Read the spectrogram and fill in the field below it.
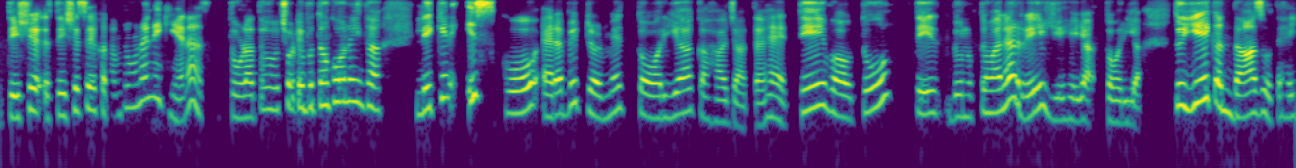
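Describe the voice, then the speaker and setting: A woman's voice: fairly high pitch, darkish tone, no room sound, highs cut off. A woman teaching a verse-by-verse religious lesson, reciting Arabic phrases and then explaining each one. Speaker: Quran teacher.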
